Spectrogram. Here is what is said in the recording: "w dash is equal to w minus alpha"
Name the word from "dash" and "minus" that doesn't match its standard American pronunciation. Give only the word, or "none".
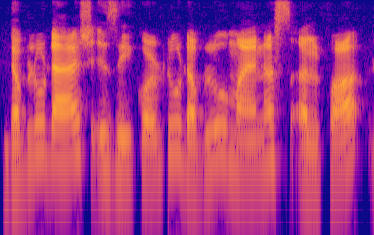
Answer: none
